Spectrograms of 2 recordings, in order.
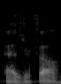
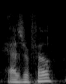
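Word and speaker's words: Aziraphale: Asaphel. Am I saying that correctly? – I do not have to see it. – It'd be from it's Azirapale. – Azirafel, yeah. – Azirafel? Oh, cool.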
